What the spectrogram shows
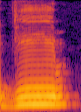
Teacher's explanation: ایک ہے جیم، یہ تو درست ادائیگی ہے، زبان کا درمیان و تالو کا درمیان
